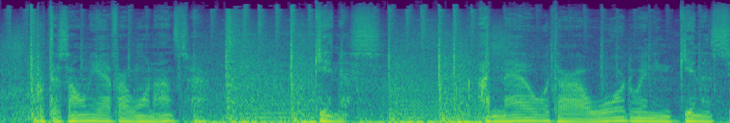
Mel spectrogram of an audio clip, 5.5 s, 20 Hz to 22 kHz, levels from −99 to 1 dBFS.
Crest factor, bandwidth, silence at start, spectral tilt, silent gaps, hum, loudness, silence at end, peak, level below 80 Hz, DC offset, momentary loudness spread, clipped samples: 14 dB; 19 kHz; 0 s; -5.5 dB/octave; none; none; -19 LUFS; 0 s; -4 dBFS; -24 dBFS; under 0.1%; 4 LU; under 0.1%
